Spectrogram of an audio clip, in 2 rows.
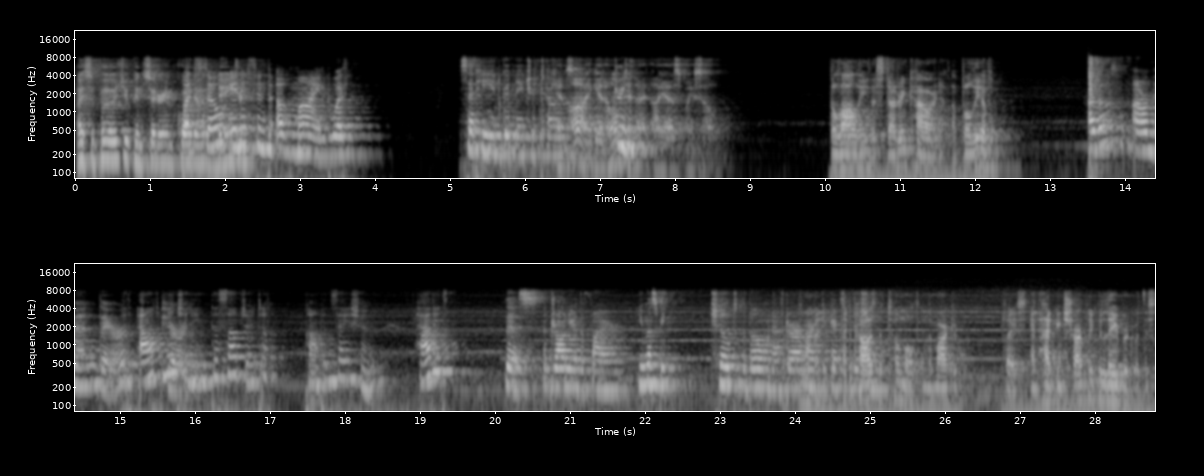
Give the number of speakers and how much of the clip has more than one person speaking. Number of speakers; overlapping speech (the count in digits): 7, about 15%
